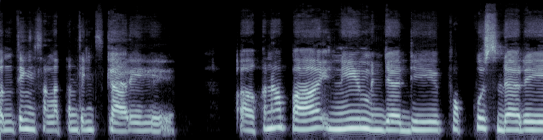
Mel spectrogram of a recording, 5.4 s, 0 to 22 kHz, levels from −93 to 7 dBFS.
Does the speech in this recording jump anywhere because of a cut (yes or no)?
no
